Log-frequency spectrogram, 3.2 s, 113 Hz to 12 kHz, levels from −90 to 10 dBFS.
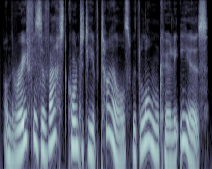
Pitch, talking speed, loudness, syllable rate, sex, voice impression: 195 Hz, 245 wpm, -18 LUFS, 5.6 syllables/s, female, very feminine, very adult-like, slightly thin, slightly tensed, slightly powerful, bright, hard, very clear, very fluent, cool, very intellectual, very refreshing, slightly sincere, slightly calm, slightly friendly, slightly reassuring, unique, slightly elegant, wild, sweet, very lively, strict, very intense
